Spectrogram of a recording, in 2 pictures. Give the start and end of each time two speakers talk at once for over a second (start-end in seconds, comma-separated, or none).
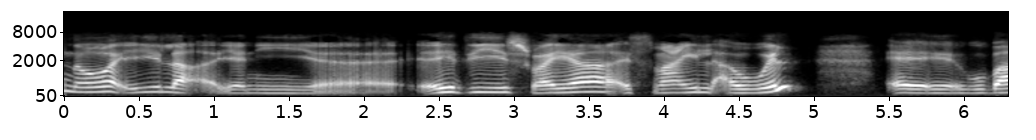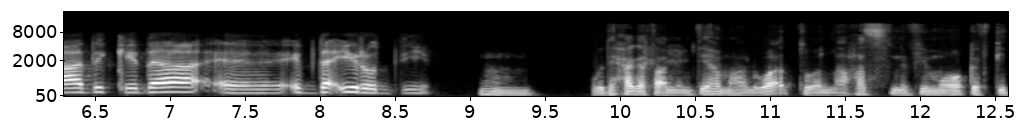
none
